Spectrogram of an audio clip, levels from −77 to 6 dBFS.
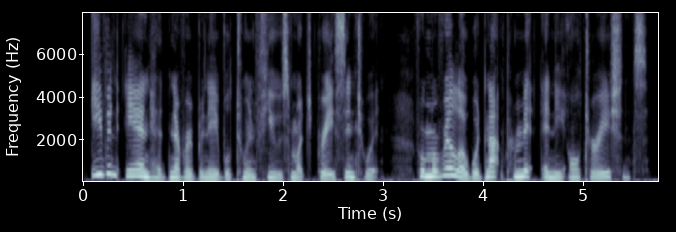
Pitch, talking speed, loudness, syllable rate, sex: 235 Hz, 200 wpm, -16 LUFS, 6.8 syllables/s, female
